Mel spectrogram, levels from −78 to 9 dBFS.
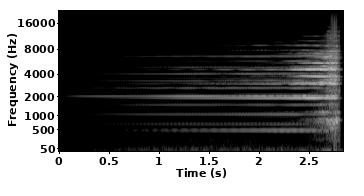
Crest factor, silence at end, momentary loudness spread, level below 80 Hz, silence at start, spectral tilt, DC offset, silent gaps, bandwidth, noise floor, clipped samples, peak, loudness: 22 dB; 0 s; 26 LU; -68 dBFS; 1.2 s; 4.5 dB/octave; under 0.1%; none; over 20 kHz; -60 dBFS; under 0.1%; 0 dBFS; -15 LUFS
